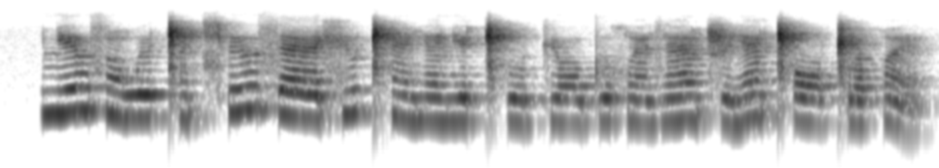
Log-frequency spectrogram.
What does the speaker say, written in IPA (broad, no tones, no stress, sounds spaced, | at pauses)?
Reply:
lʲ ɛ ʊ̯ s ɔ̃ w ə ǁ ə̃ t͡ɕʰ ɘ ʊ̯ s æː xʲ ʊ ǁʰ ɛ̃ j ɛ̃ lʲ ɛ ǁʰ ʊ kʲ ɔː tʷ ə χʷ æ̃ z æ̃ ʈ͡ʂ ɘ ɾʲ æ̃ ǁʰ ɔː ǁ ʊ qʷ ɛ̃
